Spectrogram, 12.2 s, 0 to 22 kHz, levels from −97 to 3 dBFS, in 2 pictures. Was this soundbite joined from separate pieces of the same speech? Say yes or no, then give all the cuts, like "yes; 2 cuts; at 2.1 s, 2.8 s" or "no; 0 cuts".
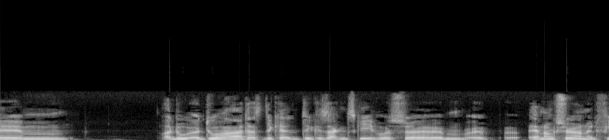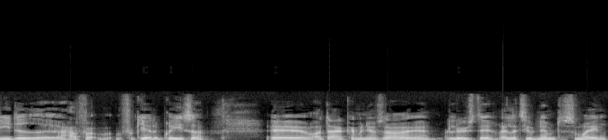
no; 0 cuts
